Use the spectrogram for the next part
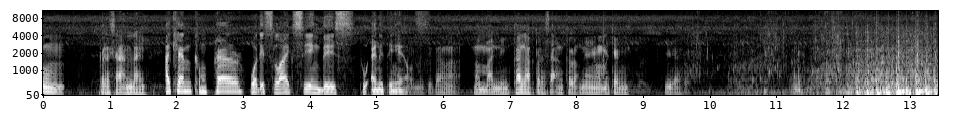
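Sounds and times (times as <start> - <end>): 
speech: 0.0 - 9.8, 11.2 - 12.2
faint insect chirr: 0.0 - 13.4
small wooden boat's outboard motor rumbling over water on a canal: 9.6 - 13.4.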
